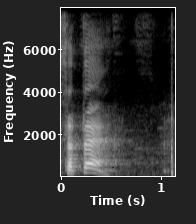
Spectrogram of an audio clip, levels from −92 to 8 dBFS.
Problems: constant background noise, echo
